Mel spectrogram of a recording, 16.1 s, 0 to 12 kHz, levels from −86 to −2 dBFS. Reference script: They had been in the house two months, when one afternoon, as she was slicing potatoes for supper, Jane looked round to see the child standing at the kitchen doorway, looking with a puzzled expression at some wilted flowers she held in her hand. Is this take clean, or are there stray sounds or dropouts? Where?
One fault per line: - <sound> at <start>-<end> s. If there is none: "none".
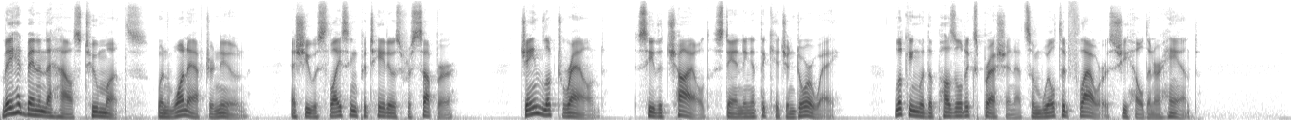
none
